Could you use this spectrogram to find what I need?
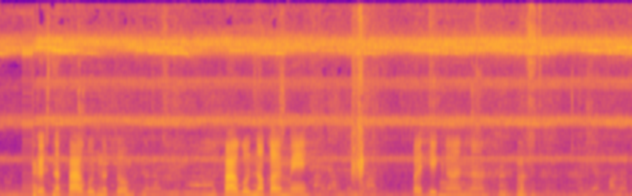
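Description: A young woman talks with animation, close by.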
